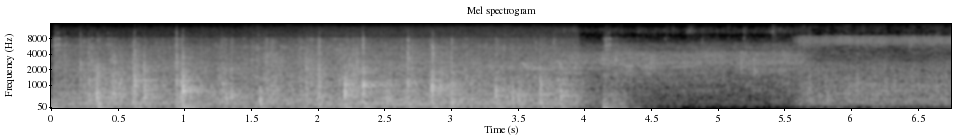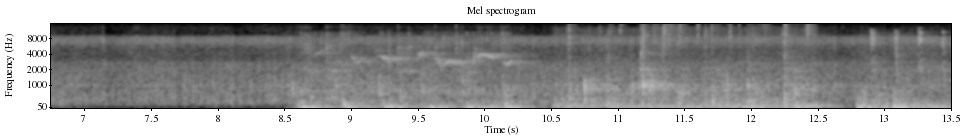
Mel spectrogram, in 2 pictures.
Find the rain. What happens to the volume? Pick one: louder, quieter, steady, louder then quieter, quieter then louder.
steady.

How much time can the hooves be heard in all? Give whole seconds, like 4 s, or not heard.
9 s.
